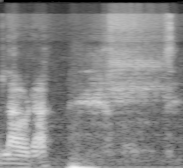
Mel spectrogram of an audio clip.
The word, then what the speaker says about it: Laura: wife she's from Argentina her name is spelled Laura but in Spanish is pronounced in lo de it was incredible we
